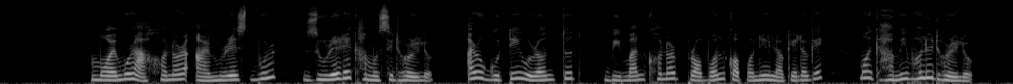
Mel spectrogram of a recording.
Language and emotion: Assamese, fearful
